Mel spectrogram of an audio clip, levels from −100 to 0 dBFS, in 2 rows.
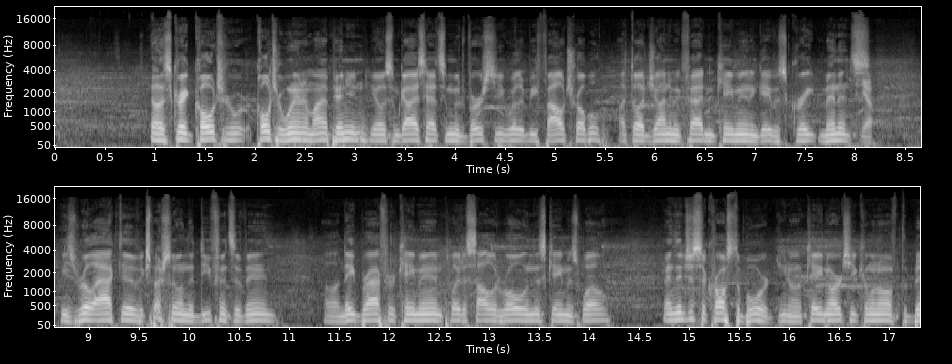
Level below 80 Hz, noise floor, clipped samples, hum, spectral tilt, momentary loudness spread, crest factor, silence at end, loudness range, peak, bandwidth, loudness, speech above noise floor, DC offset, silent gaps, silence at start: -46 dBFS; -48 dBFS; under 0.1%; none; -5.5 dB/octave; 10 LU; 22 dB; 0 s; 3 LU; -4 dBFS; 18 kHz; -26 LUFS; 23 dB; under 0.1%; none; 0 s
